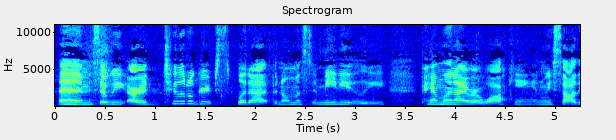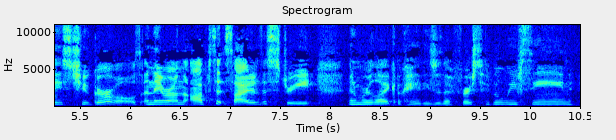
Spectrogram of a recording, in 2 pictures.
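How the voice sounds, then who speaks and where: High bright young woman telling a story. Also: fairly quick, slight background noise. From Texas. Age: young adult. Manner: animated storytelling with frequent laughter. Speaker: college student sharing a testimony. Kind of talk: casual testimony sharing.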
